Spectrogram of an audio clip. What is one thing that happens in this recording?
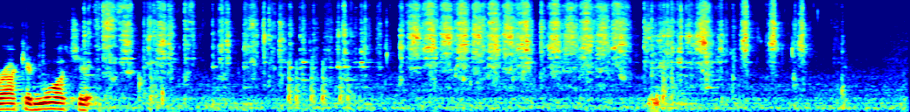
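A spoon stirs thick sauce in a pan, scraping and squelching.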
